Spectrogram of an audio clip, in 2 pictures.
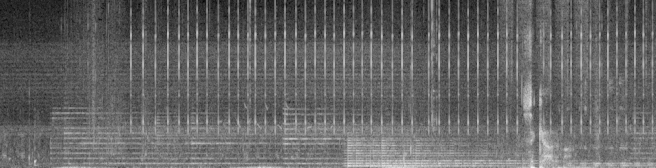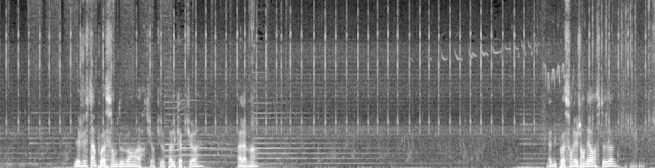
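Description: A fishing reel clicks as the line is wound in.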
